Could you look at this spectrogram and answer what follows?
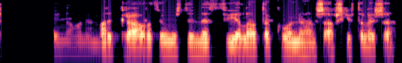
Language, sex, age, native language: Icelandic, male, 20-29, Icelandic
